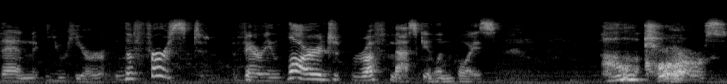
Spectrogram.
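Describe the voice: Someone reads the text aloud in a plain way.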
